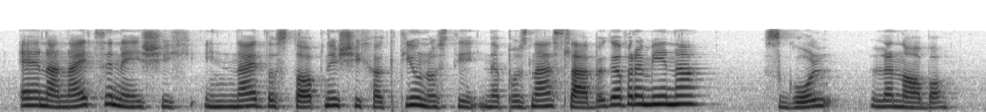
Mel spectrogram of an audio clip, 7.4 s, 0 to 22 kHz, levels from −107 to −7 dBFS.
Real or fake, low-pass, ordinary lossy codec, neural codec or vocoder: real; 7.2 kHz; none; none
